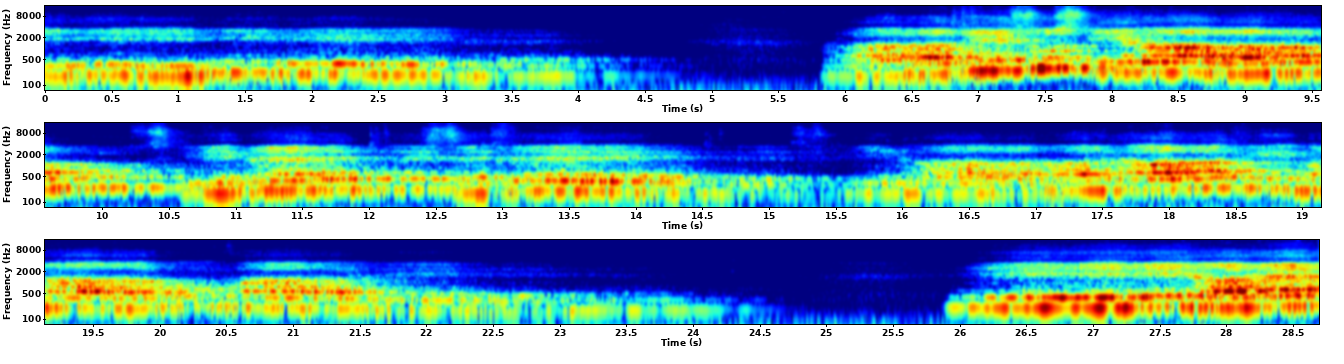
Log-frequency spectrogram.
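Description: Gregorian chant: a choir singing a single melodic line in unison, in long phrases with two short pauses, about five and twenty-five seconds in.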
